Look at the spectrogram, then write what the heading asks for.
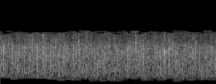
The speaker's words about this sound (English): Thank you. And I'd just like to invite one more round of applause for Robert Rosenkrantz for making this happen.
